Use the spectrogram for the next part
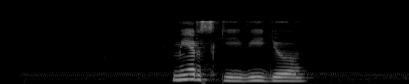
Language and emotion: Russian, neutral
